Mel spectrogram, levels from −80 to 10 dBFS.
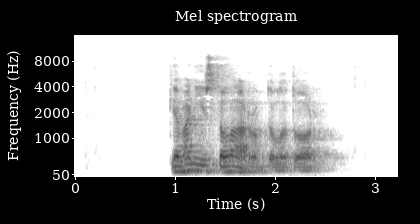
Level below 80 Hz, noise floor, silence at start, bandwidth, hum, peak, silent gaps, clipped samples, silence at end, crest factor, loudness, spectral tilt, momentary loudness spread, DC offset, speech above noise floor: -68 dBFS; under -90 dBFS; 0.95 s; 9.8 kHz; none; -8 dBFS; none; under 0.1%; 0.7 s; 18 dB; -23 LUFS; -5.5 dB/octave; 8 LU; under 0.1%; over 68 dB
